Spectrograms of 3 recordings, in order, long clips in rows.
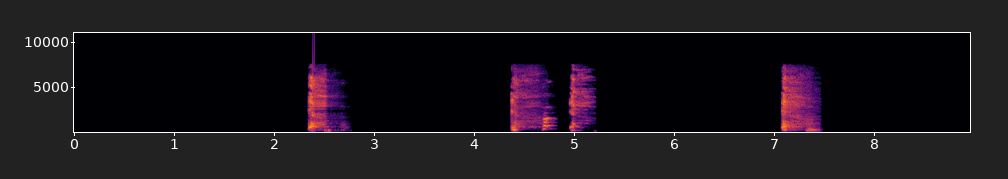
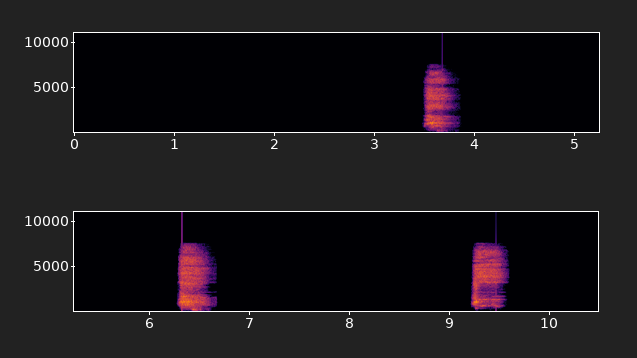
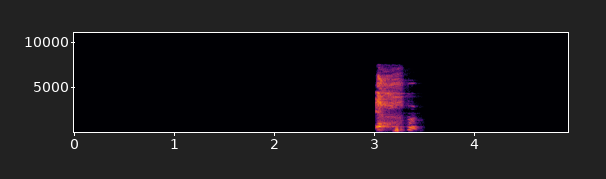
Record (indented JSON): {
  "three_cough_length": "9.0 s",
  "three_cough_amplitude": 32767,
  "three_cough_signal_mean_std_ratio": 0.2,
  "exhalation_length": "10.5 s",
  "exhalation_amplitude": 17064,
  "exhalation_signal_mean_std_ratio": 0.2,
  "cough_length": "4.9 s",
  "cough_amplitude": 28625,
  "cough_signal_mean_std_ratio": 0.17,
  "survey_phase": "beta (2021-08-13 to 2022-03-07)",
  "age": "45-64",
  "gender": "Female",
  "wearing_mask": "No",
  "symptom_none": true,
  "smoker_status": "Never smoked",
  "respiratory_condition_asthma": false,
  "respiratory_condition_other": false,
  "recruitment_source": "REACT",
  "submission_delay": "2 days",
  "covid_test_result": "Negative",
  "covid_test_method": "RT-qPCR",
  "influenza_a_test_result": "Negative",
  "influenza_b_test_result": "Negative"
}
